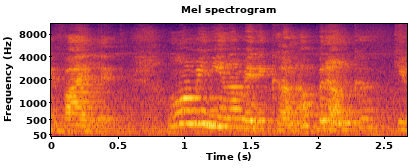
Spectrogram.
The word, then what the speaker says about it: Violet: Minha Vida de Rata conta a história de Violet, mas a pronúncia é Violet.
